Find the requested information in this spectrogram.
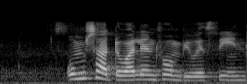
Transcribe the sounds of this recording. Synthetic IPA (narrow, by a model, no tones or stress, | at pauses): um̩ʃatʼɔwalɛnt͡fʰombʱiwesiːntʰʼ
